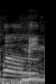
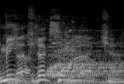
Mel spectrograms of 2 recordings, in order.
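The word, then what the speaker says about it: Minc: si on a la bonne réponse, mais qu'on prononce le nom n'importe comment, est-ce que ça compte ou ça compte pas? C'était hier. Mink. Comment il s'appelle? Mink.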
